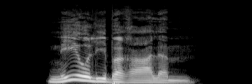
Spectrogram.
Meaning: strong dative masculine/neuter singular of neoliberal
- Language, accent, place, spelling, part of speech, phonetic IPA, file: German, Germany, Berlin, neoliberalem, adjective, [ˈneːolibeˌʁaːləm], De-neoliberalem.ogg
